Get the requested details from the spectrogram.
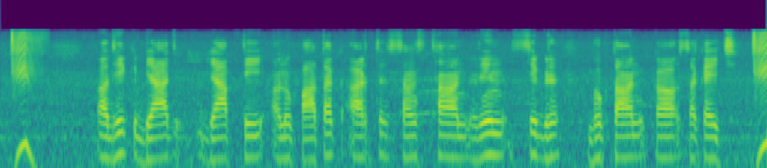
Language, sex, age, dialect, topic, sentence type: Maithili, male, 25-30, Southern/Standard, banking, statement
